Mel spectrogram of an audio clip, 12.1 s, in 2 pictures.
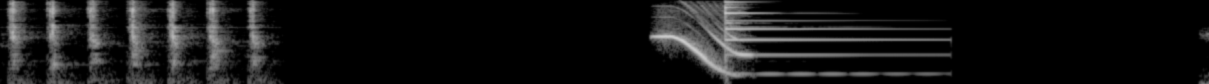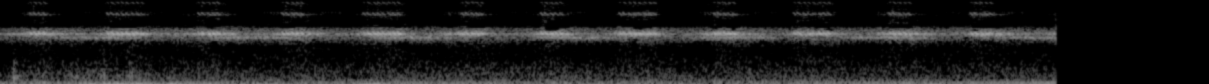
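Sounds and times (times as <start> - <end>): cricket chirping: 6.0 - 11.4.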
